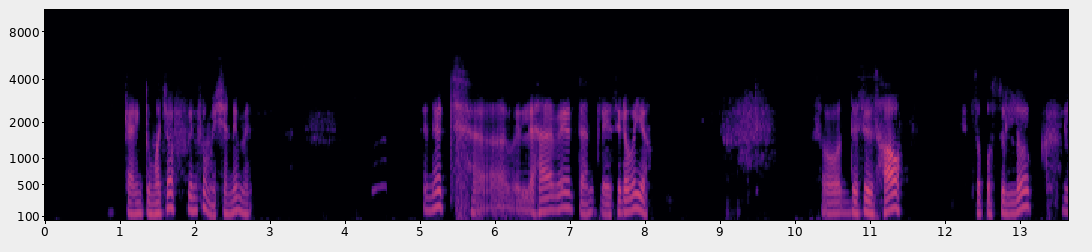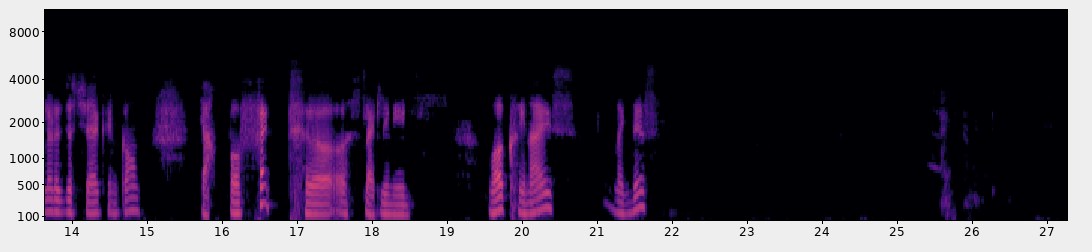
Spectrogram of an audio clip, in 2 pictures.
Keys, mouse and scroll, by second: 1.9 alt+click, 19.3 alt+click.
